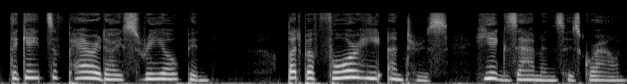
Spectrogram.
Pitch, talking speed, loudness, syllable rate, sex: 235 Hz, 125 wpm, -18 LUFS, 4.7 syllables/s, female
